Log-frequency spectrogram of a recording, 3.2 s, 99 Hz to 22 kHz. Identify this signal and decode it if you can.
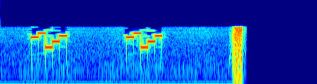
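Five-tone selective call (ZVEI), heard as quick runs of five tones, tones of about 70 ms. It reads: 88159 88159
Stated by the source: ZVEI five-tone call received on an SDR.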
